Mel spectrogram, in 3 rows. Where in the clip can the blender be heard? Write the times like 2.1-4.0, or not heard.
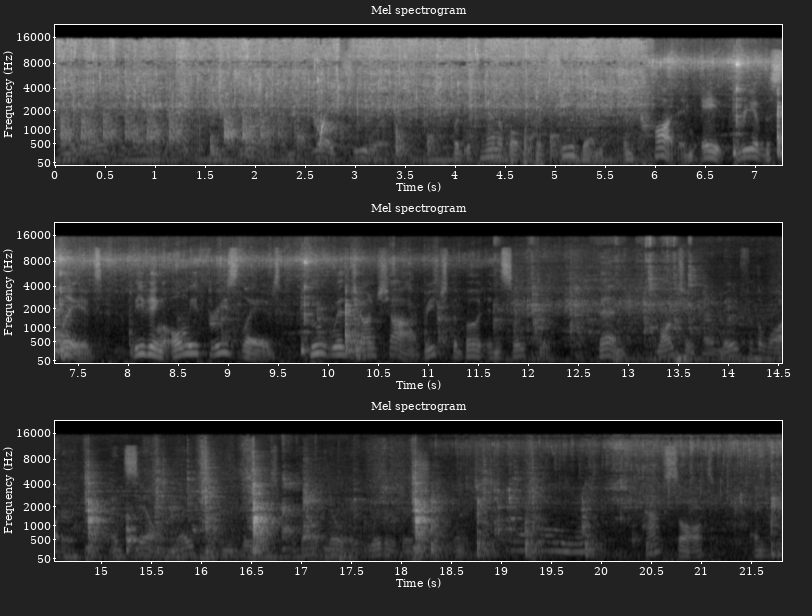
not heard.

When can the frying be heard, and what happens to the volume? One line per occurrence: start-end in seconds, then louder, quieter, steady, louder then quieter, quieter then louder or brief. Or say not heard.
0.0-21.7 quieter.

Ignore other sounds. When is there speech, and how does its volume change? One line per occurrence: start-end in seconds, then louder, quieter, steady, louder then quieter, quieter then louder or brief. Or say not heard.
0.0-18.8 louder then quieter
20.4-21.7 brief.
